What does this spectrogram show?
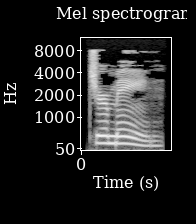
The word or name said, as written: germaine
